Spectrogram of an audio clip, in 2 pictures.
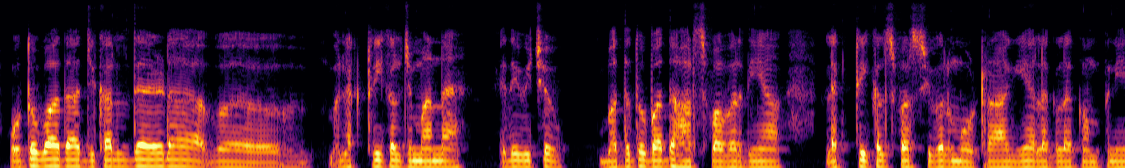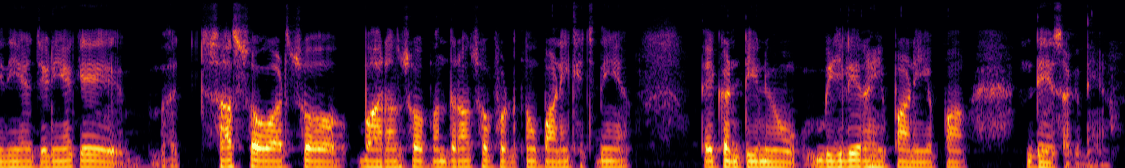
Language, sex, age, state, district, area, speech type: Punjabi, male, 30-45, Punjab, Mohali, urban, spontaneous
